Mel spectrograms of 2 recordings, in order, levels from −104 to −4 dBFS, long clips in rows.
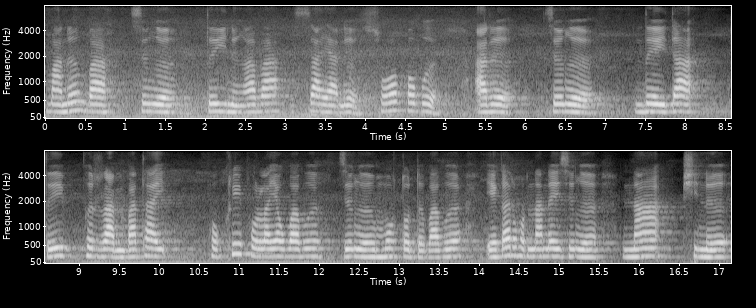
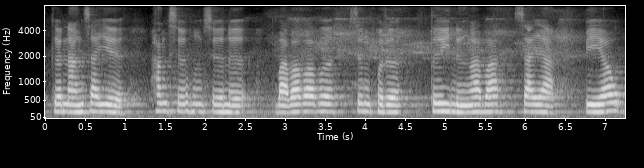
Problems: low volume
